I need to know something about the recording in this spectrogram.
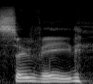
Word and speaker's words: sous vide: How's it pronounced? Sous vide.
